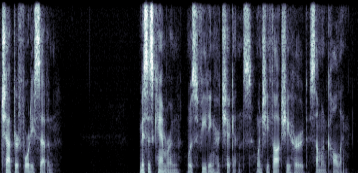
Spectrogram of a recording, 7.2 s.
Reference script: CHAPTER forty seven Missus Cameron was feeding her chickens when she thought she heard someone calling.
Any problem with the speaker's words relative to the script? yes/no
no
